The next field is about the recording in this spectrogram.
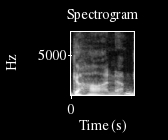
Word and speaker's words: Gahan: Dave Gahan is the lead. I've also heard it pronounced Gahan.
